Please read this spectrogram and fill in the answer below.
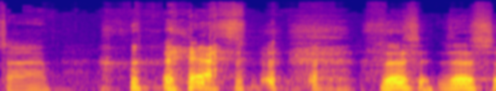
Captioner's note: both laughing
